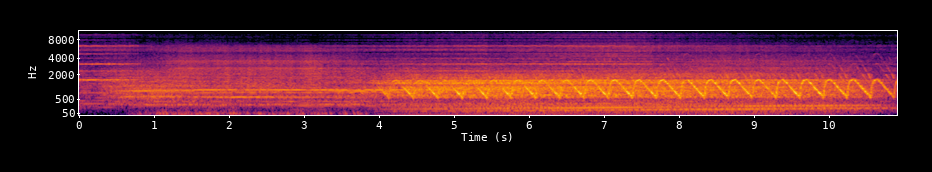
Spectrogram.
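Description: Yelp siren wailing rapidly up and down, about three sweeps a second, starting about four seconds in and cutting off abruptly near the end. Before it, a steady held tone.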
